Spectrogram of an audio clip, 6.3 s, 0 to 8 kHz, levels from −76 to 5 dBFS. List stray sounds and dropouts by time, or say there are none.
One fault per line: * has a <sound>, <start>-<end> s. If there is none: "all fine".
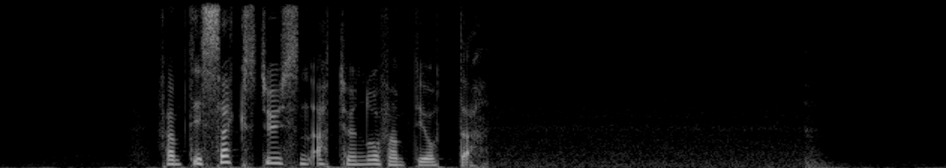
all fine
